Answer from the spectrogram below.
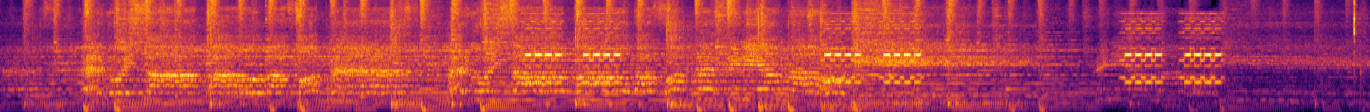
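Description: A telephone ringing on the line as a call is placed to someone in the same apartment, heard as a steady, fairly loud melodic ring tune that plays continuously for about ten seconds, then fades into a few short final tones. No one speaks.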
